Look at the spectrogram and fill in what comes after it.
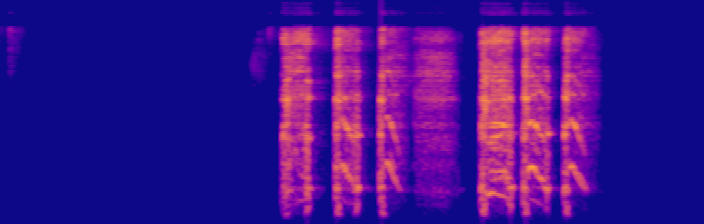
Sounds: Cough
